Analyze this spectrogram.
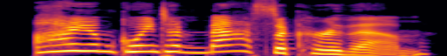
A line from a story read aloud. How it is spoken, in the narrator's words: Christine reached her breaking point and hollered out to her sister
